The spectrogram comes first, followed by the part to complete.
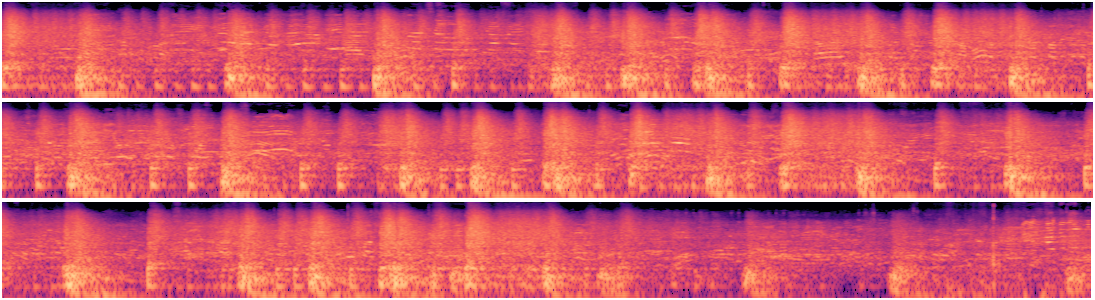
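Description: Drums of a Sevillian cornet-and-drum procession band beating a steady, even march rhythm, with crowd chatter over it.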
